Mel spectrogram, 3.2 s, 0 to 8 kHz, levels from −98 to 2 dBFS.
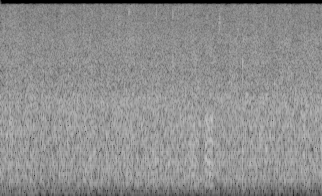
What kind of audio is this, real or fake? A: fake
